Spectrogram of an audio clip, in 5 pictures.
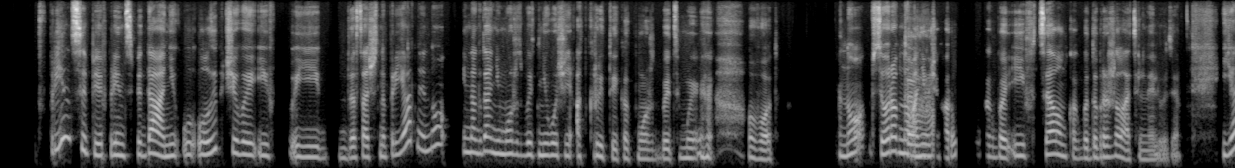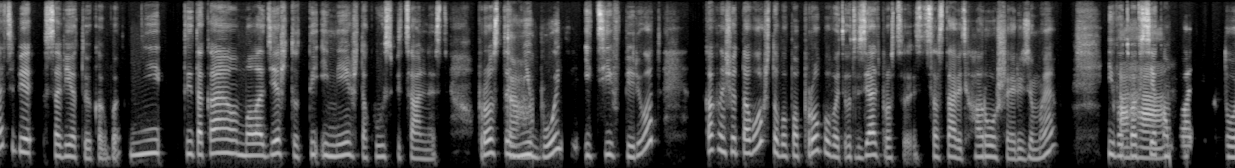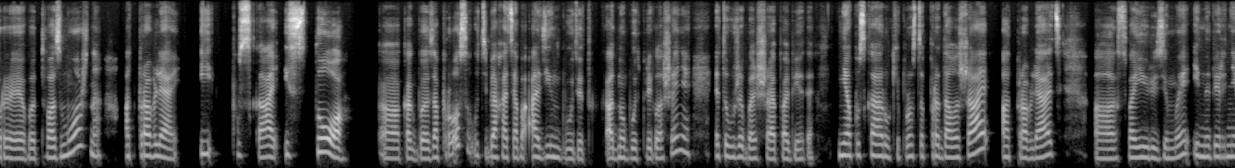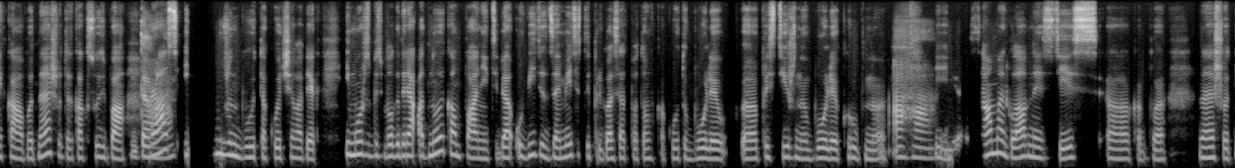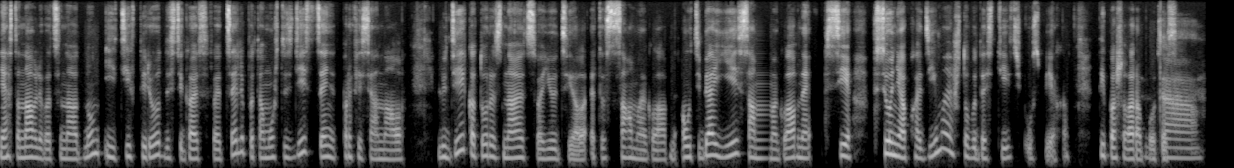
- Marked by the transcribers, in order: tapping; chuckle; stressed: "самое"
- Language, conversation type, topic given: Russian, advice, Как мне отпустить прежние ожидания и принять новую реальность?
